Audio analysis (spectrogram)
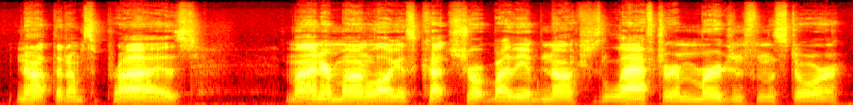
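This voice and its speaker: A man's voice: mid-range voice, gravelly, bright, forceful tone. A man playing a bitter, self-loathing young man who narrates his own story in a sardonic, brooding way for an audio drama.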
